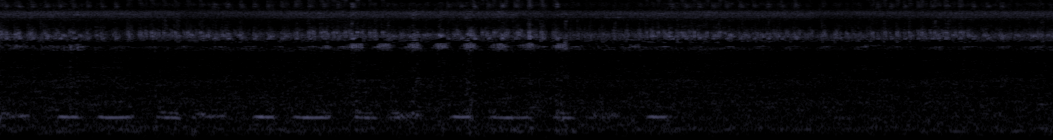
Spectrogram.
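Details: Summer night in the countryside at a grandmother's house, where insects keep up a steady shrill multi-band chorus; a low rapid pulsed note repeats for the first six seconds, then only the chorus continues.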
